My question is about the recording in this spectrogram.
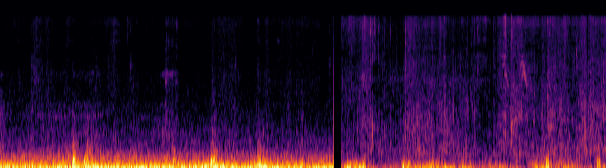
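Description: Steady low rumble inside a running car's cabin with a few small knocks, cutting off abruptly a little over three seconds in; after that, quieter outdoor sound with a few soft thumps.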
